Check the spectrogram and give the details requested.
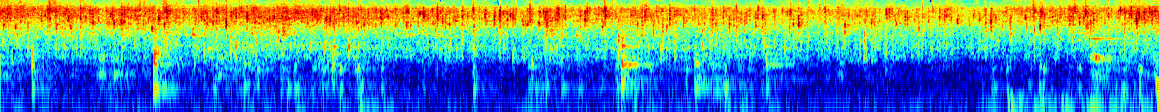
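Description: Chopped Indian gooseberries (amla) dropped into hot sesame oil in a steel kadai, setting off a sudden, loud, steady sizzle. A couple of metal clinks against the pan sound over it.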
